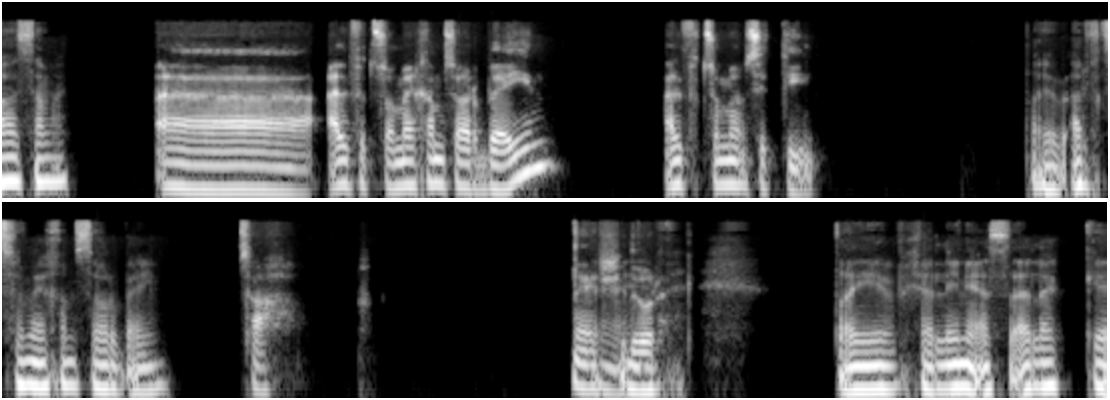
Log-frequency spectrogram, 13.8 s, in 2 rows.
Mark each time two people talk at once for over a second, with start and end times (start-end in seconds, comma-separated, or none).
none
